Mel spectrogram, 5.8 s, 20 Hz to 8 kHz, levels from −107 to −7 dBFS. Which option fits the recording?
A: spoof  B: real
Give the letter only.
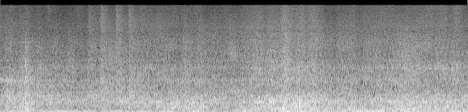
A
